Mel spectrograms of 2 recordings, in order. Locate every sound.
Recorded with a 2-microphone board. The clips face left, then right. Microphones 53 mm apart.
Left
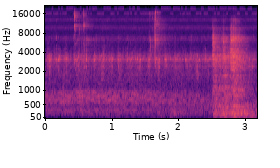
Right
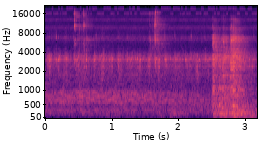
0.4 s keys jangling: 5° left (ahead or behind), 2 m; by 3.0 s 40° right (ahead or behind), 4.5 m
